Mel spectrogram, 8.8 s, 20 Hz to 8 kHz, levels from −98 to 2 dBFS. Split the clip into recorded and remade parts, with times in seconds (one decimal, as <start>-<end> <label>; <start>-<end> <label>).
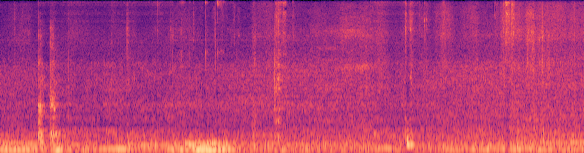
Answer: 0.0-0.6 recorded; 0.6-2.6 remade; 2.6-5.6 recorded; 5.6-6.3 remade; 6.3-8.8 recorded

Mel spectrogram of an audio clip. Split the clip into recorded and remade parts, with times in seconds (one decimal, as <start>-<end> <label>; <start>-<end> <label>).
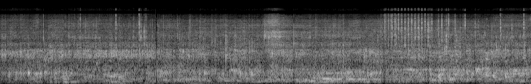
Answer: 0.0-0.7 remade; 0.7-1.6 recorded; 1.6-4.8 remade; 4.8-5.3 recorded

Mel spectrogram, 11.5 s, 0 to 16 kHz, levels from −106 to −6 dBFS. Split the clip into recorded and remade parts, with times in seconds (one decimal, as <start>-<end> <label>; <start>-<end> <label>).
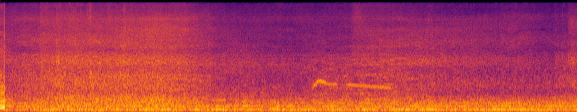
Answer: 0.0-0.8 remade; 0.8-3.4 recorded; 3.4-8.4 remade; 8.4-11.5 recorded

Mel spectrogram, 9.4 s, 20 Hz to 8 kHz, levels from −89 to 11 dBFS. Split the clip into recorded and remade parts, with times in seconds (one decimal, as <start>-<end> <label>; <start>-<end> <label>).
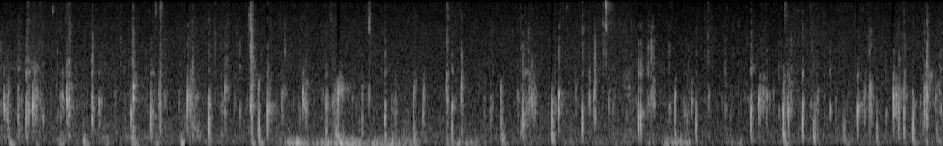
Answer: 0.0-9.4 recorded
